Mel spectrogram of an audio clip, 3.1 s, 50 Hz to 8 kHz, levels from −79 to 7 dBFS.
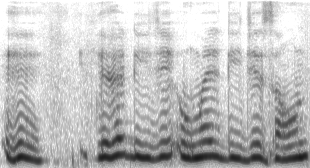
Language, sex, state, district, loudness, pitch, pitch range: Hindi, female, Chhattisgarh, Kabirdham, -11 LUFS, 235 Hz, 220-255 Hz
